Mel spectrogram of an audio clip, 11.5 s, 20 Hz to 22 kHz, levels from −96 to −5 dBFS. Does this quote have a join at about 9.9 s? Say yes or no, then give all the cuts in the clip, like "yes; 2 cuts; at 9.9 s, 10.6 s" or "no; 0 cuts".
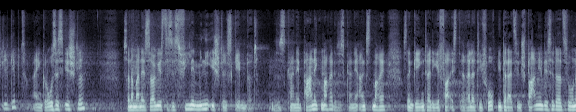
yes; 1 cut; at 9.9 s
